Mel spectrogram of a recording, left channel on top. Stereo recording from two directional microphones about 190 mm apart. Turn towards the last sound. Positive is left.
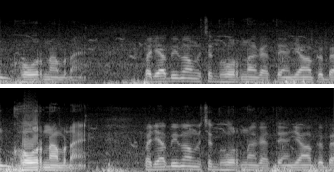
turn(degrees=-25)  # may be behind; listen again after turning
